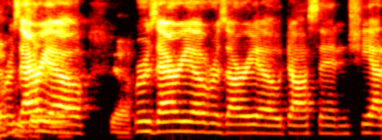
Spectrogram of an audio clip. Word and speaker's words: Rosario: c2e2 uh uh dawson wrote how do you pronounce her first name is wrote rose rosario rosario rosario rosario dawson she had a panel and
